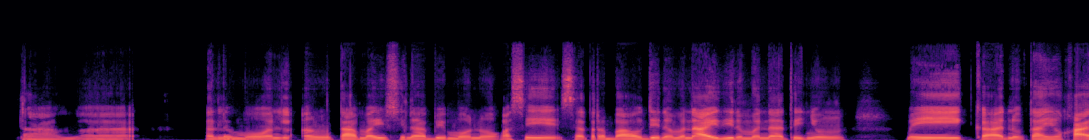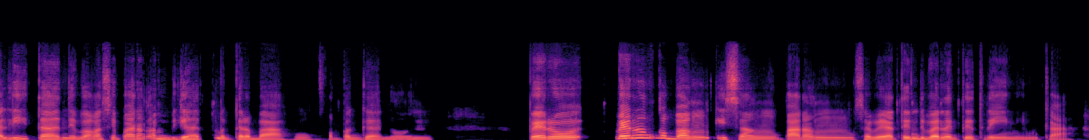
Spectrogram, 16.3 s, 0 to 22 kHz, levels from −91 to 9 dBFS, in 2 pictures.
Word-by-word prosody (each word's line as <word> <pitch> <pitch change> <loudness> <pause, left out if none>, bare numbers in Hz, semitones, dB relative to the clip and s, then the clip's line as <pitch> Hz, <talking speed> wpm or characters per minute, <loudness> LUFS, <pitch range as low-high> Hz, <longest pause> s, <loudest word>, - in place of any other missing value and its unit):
Tama. 120 -1 -7 0.6
Alam 135 +1 -2
mo, 145 0 -2
al 140 -1 -1
ang 145 -1 -1
tama 145 0 +3
'yung 145 - 0
sinabi 140 -3 -1
mo, 140 0 -2
'no. 130 -1 -2
Kasi 140 +1 0
sa 135 - -1
trabaho 135 -1 +1
din 140 -1 +1
naman, 140 0 0
ayaw 130 +1 +7
din 140 0 +2
naman 135 0 -1
natin 130 0 0
'yung 130 0 -2 0.5
may 140 -1 +5
kaano 125 +3 +3
tayo 190 +6 0
kaalitan, 210 0 +2
di 175 - -4
ba, 155 - 0
kasi 210 - -6
parang 230 - -1
ang 255 - -2
bigat 160 -5 +1 0.2
magtrabaho 125 -7 -2
kapag 145 -2 -6 0.2
gano'n. 115 +1 -9 0.7
Pero 265 +5 +5 0.3
meron 420 +5 +4
ka 380 - 0
bang 265 -2 +3
isang, 190 -5 -2
parang 150 -1 -1
sabihin 150 -1 +2
natin 160 +1 -1
di - - 0
ba, 165 - +5
nagti-training 130 -3 -4
ka, - - -7
140 Hz, 165 wpm, -24 LUFS, 135-160 Hz, 0.7 s, ayaw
